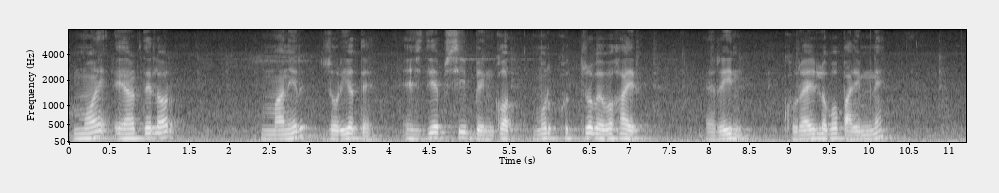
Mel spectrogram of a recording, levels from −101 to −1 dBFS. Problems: constant background noise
